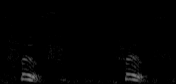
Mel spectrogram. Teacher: This sort of R sound that they make is almost more like a little puff of air. It's like you were going to say a V, like V, V, or F.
